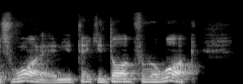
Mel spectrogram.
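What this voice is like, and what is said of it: Put-on New York accent. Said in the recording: “it's taken me a long time to just say water without a New York accent ... I've lost that accent”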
